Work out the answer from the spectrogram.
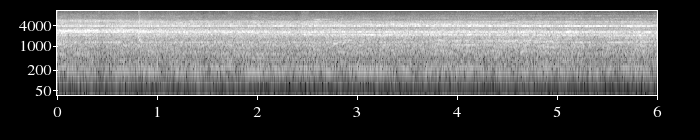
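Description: A passenger train at a station platform: a steady mechanical hum with a low droning tone that comes and goes, over the even noise of the station.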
